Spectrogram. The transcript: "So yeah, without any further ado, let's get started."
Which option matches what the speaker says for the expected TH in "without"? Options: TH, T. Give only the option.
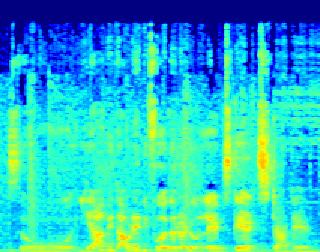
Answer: T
